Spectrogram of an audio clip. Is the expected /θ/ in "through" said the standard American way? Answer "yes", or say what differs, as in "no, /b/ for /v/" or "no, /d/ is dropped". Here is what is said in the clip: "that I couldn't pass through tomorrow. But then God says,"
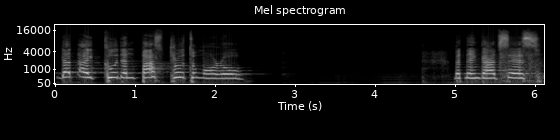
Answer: no, /t/ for /θ/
